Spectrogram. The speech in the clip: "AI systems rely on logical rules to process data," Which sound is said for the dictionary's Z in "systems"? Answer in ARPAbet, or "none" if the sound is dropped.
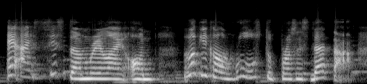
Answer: none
